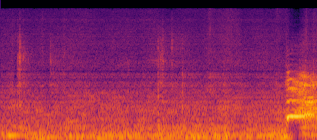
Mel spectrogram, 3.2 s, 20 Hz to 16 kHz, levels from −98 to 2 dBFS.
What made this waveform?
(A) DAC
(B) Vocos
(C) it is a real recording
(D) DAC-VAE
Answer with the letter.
A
